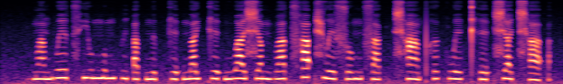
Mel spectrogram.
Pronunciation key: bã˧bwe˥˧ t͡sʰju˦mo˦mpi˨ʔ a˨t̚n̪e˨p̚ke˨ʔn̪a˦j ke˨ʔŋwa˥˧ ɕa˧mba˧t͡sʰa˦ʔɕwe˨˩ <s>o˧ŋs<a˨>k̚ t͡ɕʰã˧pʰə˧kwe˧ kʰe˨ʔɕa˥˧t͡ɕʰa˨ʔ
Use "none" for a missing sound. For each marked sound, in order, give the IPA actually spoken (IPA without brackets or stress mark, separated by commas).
s, a˨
